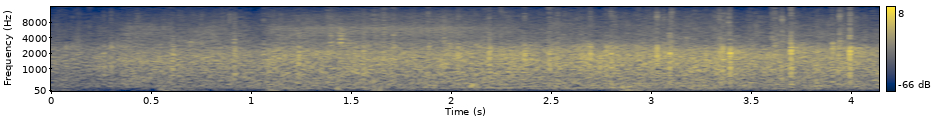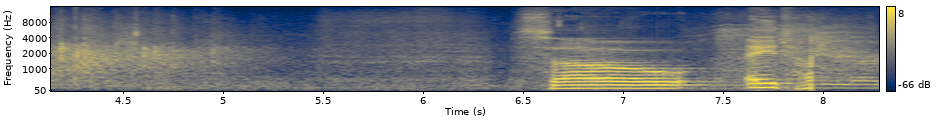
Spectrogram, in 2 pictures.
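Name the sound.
audience applause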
